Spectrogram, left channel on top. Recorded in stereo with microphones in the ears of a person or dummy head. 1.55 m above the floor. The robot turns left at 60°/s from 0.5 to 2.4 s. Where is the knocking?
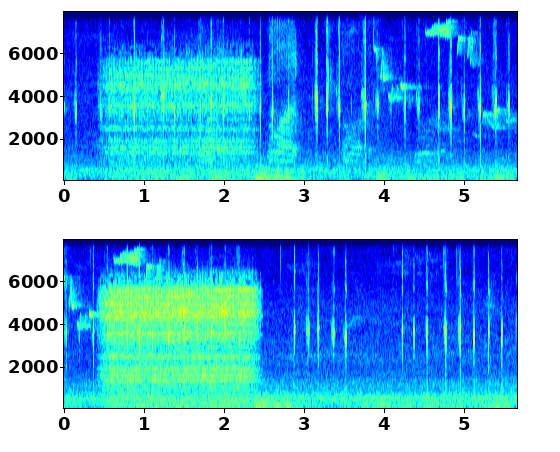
I don't hear knocking.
